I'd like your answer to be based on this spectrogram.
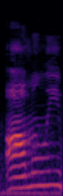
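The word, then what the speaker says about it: Amélie: Emile? I don't know how to pronounce Amelie? – This one. It's like Amelie, yeah.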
